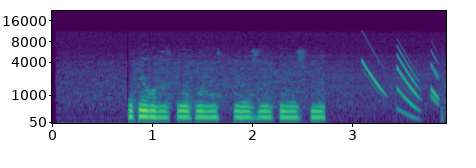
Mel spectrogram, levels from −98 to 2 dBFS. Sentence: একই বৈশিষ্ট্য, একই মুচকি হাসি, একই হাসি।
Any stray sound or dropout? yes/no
yes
